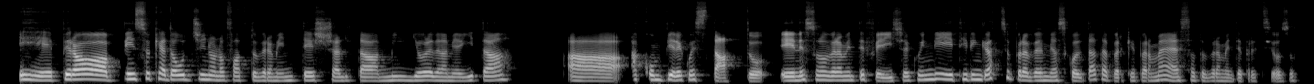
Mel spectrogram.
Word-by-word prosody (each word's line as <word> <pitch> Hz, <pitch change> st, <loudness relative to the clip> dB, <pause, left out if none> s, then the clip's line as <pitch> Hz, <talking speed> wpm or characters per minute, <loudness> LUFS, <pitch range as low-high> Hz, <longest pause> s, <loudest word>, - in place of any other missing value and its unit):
Ehm, 195 Hz, -4 st, +3 dB
però 230 Hz, -2 st, +7 dB
penso 250 Hz, +3 st, +2 dB
che 260 Hz, -2 st, -1 dB
ad 225 Hz, -, 0 dB
oggi 220 Hz, +1 st, +1 dB
non 210 Hz, -3 st, 0 dB
ho 195 Hz, -, -1 dB
fatto 190 Hz, -1 st, -6 dB
veramente 180 Hz, +1 st, -3 dB
scelta 175 Hz, -2 st, -2 dB
migliore 190 Hz, +2 st, -1 dB
nella 180 Hz, -1 st, -2 dB
mia 175 Hz, -1 st, -5 dB
vita 190 Hz, +4 st, -1 dB, 0.6 s
a 170 Hz, -3 st, +3 dB
a 215 Hz, -, -7 dB
compiere 215 Hz, -2 st, +2 dB
quest'atto 155 Hz, -9 st, -2 dB
e 180 Hz, -, +5 dB
ne 195 Hz, +3 st, +1 dB
sono 205 Hz, 0 st, -2 dB
veramente 195 Hz, +2 st, 0 dB
felice 165 Hz, +1 st, -4 dB
quindi 230 Hz, +4 st, 0 dB
ti 230 Hz, +1 st, -5 dB
ringrazio 230 Hz, +7 st, -2 dB
per 205 Hz, -, -2 dB
avermi 185 Hz, -1 st, -2 dB
ascoltata 180 Hz, +5 st, -4 dB
perché 160 Hz, +2 st, -8 dB
per 170 Hz, -1 st, -6 dB
me 205 Hz, 0 st, -2 dB
è -, -, -3 dB
stato 175 Hz, -1 st, -10 dB
veramente 160 Hz, -1 st, -8 dB
prezioso. 155 Hz, +2 st, -12 dB
190 Hz, 170 wpm, -23 LUFS, 175-220 Hz, 0.6 s, però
